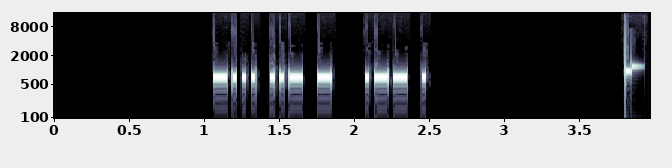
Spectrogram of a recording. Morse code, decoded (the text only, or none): BUT WE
